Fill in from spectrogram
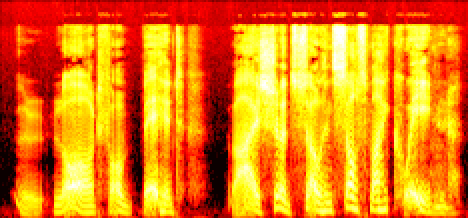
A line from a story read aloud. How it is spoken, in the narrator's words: he cried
